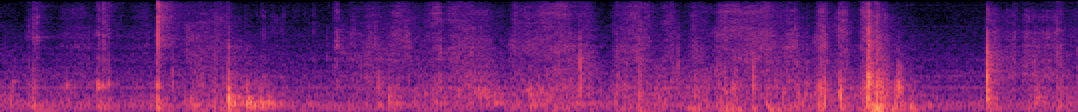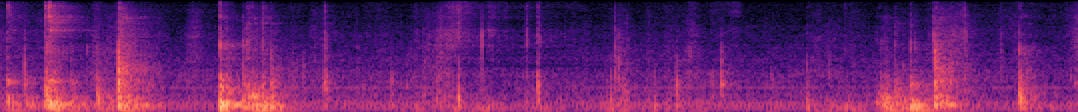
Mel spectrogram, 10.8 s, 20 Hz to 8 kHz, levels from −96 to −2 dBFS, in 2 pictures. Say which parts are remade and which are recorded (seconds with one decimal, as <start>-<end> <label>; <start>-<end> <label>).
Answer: 0.0-7.6 recorded; 7.6-8.3 remade; 8.3-10.8 recorded

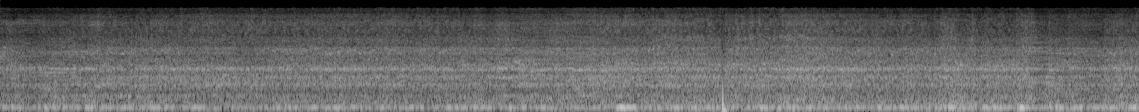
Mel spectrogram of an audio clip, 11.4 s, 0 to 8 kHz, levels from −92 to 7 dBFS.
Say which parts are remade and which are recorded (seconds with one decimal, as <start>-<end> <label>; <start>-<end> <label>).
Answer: 0.0-1.0 remade; 1.0-4.7 recorded; 4.7-6.0 remade; 6.0-10.3 recorded; 10.3-11.0 remade; 11.0-11.4 recorded

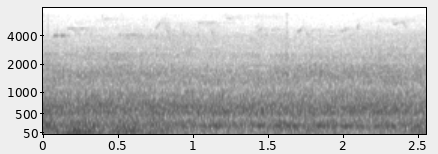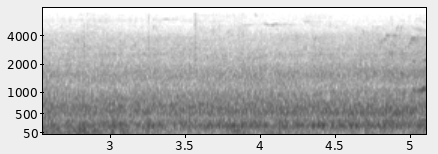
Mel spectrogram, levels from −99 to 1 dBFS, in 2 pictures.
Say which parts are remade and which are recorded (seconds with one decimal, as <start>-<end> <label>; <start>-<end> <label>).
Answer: 0.0-5.1 recorded

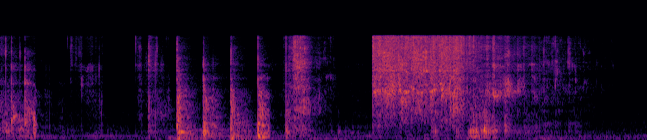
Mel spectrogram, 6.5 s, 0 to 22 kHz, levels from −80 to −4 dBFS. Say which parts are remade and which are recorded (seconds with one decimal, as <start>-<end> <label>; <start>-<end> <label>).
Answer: 0.0-2.9 remade; 2.9-3.5 recorded; 3.5-4.0 remade; 4.0-4.8 recorded; 4.8-5.4 remade; 5.4-6.5 recorded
